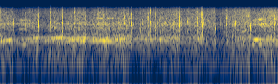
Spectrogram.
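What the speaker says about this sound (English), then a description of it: "we have a nice round of applause for the NYPD doing a nice job" A street crowd applauds and cheers for the NYPD at a street sign unveiling, dense clapping mixed with shouts and voices, with a steady tone running underneath.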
